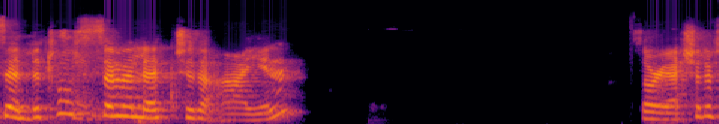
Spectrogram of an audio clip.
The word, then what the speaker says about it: ayin: It is a little similar to the ayin. Sorry, I should have said earlier when I was talking about things that sound the same, that the aleph and the ayin sound the same, they're both silent.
